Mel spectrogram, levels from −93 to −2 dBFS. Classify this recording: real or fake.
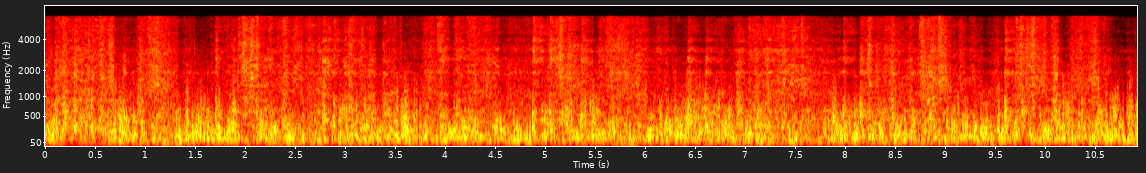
real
